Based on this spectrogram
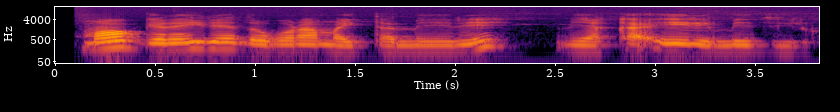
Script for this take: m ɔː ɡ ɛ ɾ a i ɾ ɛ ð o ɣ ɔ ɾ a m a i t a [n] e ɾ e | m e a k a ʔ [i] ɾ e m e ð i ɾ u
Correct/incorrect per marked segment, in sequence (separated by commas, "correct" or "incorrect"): incorrect, incorrect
